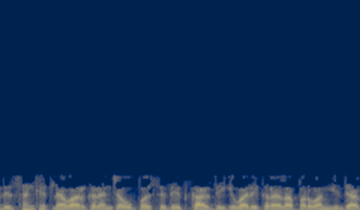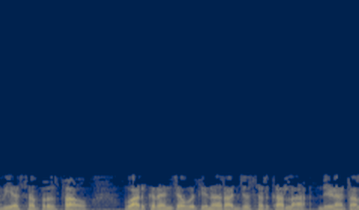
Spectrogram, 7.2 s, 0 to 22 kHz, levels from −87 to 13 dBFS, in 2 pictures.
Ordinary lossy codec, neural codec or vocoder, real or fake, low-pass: none; none; real; 3.6 kHz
